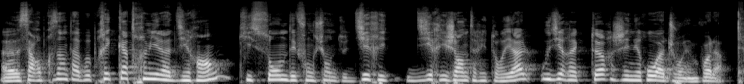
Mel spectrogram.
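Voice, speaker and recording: In a Toulouse accent, a woman with a medium pitch and a dark, mellow tone talks with hardly any pauses. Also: ordinary pitch variation, moderate pace. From southwest France, Toulouse. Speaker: local government executive. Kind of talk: conference talk. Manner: hesitant, many fillers.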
